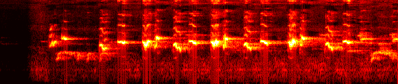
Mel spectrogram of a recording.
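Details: Ropel lure song of a yellow-vented bulbul made of a steady series of bright whistled notes at an even pace, opening and closing with lower slurred whistles.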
